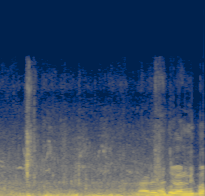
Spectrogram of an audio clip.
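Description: Wind buffeting the microphone over the rush of brown floodwater in a swollen river. A man's voice comes in near the end.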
